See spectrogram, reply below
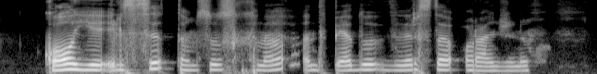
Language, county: Lithuanian, Vilnius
